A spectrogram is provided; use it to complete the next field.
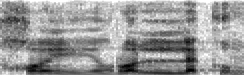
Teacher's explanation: Saya nak fokuskan pada kalimah khairul lakum, iaitu tanwin bertemu dengan lam, tanwin bertemu dengan lam idgham bila gunnah. Maksudnya masukkan bunyi tanwin ke dalam lam itu tanpa didengungkan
